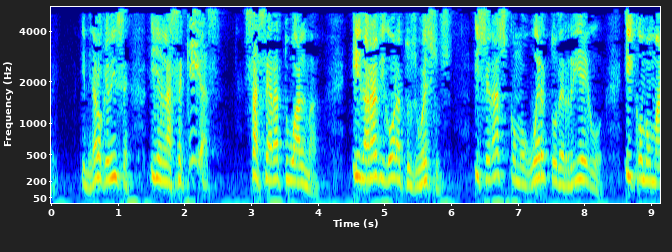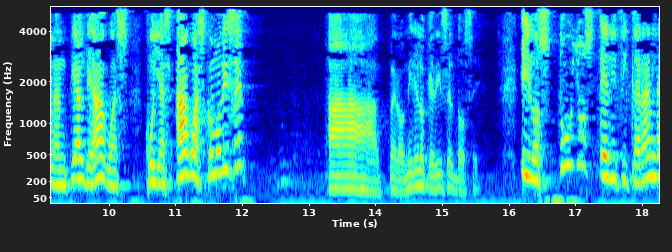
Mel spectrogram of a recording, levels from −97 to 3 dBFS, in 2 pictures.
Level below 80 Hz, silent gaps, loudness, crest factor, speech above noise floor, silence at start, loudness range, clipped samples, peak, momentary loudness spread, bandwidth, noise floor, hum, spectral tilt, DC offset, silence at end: -74 dBFS; none; -32 LUFS; 24 dB; 36 dB; 0 s; 7 LU; under 0.1%; -10 dBFS; 16 LU; 5.4 kHz; -69 dBFS; none; -4.5 dB/octave; under 0.1%; 0 s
